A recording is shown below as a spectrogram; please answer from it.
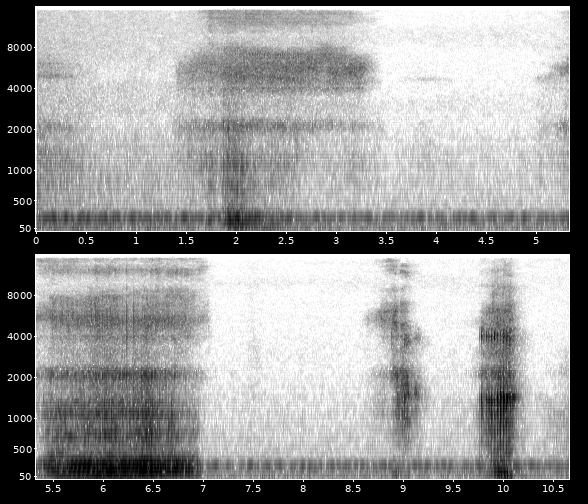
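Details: A woman snoring during a nightly live sleep stream: long, rough snoring breaths over a steady background hum, ending in short snorting sounds. Snoring.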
